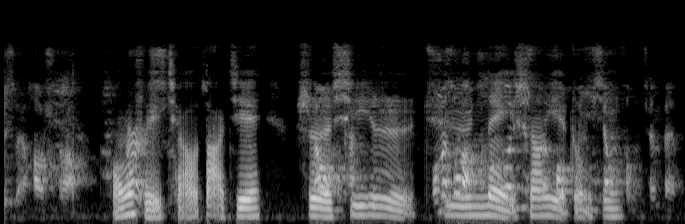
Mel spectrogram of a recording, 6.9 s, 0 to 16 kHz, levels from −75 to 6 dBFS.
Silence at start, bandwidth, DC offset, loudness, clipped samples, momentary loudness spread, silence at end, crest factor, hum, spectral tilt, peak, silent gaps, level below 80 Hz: 0.05 s; 7.8 kHz; under 0.1%; -18 LUFS; under 0.1%; 13 LU; 0.1 s; 16 dB; none; -6.5 dB/octave; -2 dBFS; none; -56 dBFS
